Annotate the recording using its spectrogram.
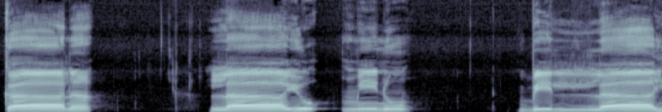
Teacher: لفظ اللہ کو باریک پڑھیں گے اس لیے کہ لفظ اللہ سے پہلے زیر ہے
